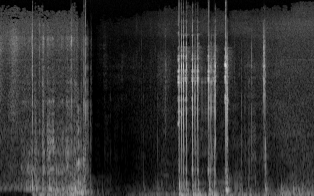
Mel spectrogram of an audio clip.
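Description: Handling noise from the camera being moved and repositioned: a rumbling rustle about a second in, a short drop-out, then a quick run of sharp clicks in the middle as the mount is set.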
